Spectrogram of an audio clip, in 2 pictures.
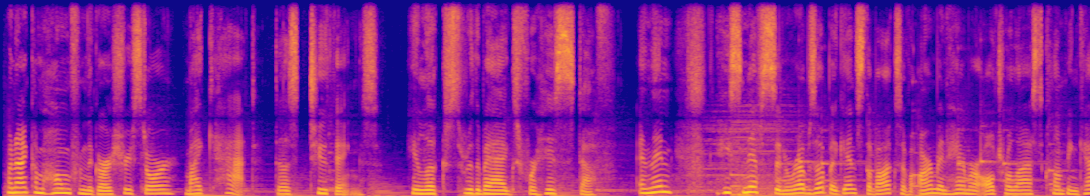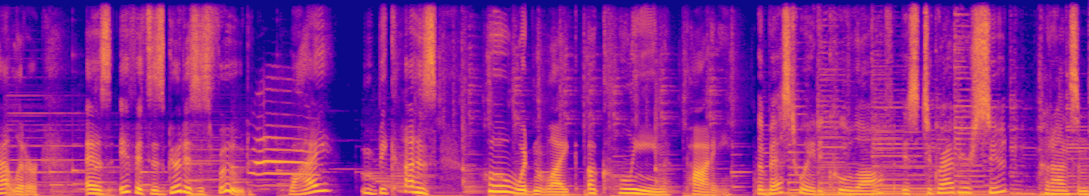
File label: Commercial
